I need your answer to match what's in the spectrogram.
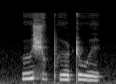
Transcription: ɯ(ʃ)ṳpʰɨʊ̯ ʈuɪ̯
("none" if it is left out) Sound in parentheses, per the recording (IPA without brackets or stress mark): ʃ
